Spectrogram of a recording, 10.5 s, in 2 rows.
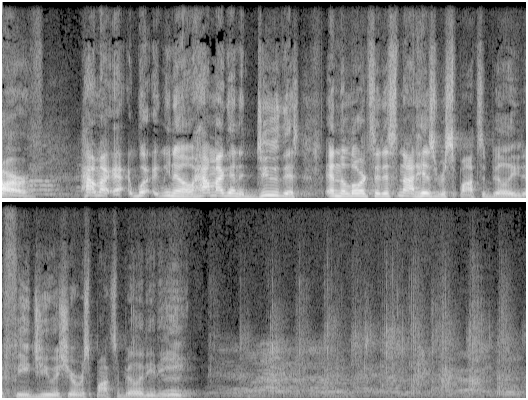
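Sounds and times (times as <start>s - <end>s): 
speech: 0.0s - 7.2s
light golf clap: 7.3s - 10.4s.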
